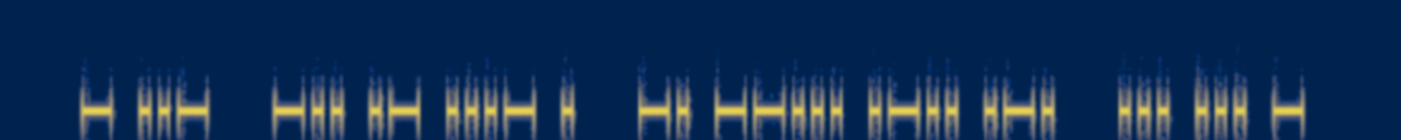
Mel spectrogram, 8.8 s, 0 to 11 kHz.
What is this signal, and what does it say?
Morse code, heard as a keyed tone, about 20 wpm, 700 Hz. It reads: TU DAVE N7LR SST
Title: K1USN SST QSO Practice - 20wpm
